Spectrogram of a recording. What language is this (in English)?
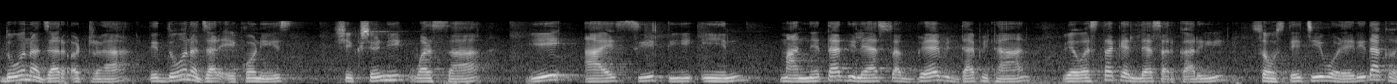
Konkani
